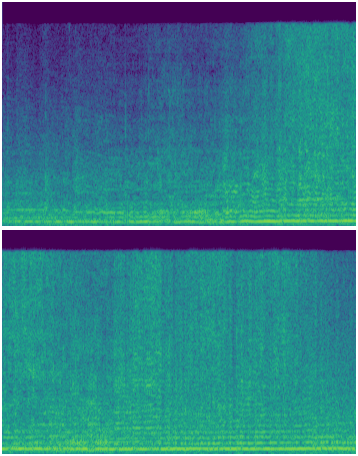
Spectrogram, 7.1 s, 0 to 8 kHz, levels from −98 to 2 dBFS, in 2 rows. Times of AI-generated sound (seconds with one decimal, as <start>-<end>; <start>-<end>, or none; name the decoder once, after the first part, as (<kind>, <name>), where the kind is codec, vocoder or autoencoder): 1.1-4.6 (vocoder, HiFi-GAN)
